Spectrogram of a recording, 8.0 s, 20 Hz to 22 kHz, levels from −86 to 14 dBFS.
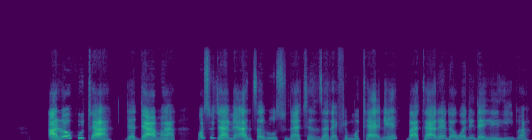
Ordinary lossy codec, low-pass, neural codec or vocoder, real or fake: none; 14.4 kHz; codec, 32 kHz, 1.9 kbps, SNAC; fake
